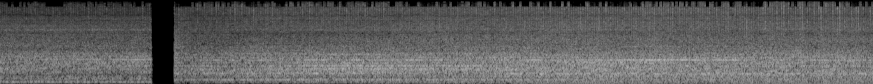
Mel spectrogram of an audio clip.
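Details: 2007 Ford F150 5.4 3V V8 after ticking noise was fixed: steady even idle, smooth consistent beat, no ticking; valvetrain quiet and healthy.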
